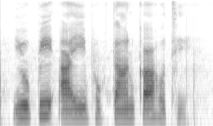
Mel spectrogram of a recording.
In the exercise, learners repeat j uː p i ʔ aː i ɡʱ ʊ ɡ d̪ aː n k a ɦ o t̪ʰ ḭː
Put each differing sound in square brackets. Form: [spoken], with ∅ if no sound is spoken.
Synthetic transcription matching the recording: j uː p i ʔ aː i [bʱ] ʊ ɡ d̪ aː n k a ɦ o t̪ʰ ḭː

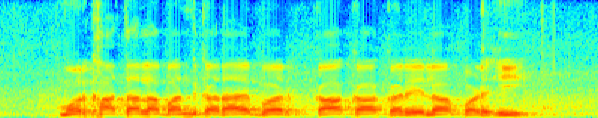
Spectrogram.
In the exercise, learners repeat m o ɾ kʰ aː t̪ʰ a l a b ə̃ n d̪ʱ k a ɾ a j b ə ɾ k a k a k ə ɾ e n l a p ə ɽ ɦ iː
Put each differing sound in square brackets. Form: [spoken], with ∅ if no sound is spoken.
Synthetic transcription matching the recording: m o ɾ kʰ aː [t̪] a l a b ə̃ n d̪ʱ k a ɾ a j b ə ɾ k a k a k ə ɾ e [∅] l a p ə ɽ ɦ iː

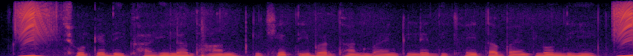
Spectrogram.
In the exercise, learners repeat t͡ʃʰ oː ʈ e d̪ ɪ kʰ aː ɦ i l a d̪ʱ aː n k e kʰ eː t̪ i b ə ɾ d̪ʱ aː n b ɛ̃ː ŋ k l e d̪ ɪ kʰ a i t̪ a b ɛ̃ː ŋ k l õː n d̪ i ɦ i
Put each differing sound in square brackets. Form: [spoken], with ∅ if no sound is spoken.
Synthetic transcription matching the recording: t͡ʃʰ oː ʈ e d̪ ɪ kʰ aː ɦ i l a d̪ʱ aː n k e kʰ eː t̪ i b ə ɾ d̪ʱ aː n b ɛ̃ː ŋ k l e d̪ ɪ kʰ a i t̪ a b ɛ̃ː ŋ k l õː n d̪ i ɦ i

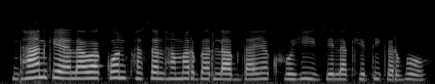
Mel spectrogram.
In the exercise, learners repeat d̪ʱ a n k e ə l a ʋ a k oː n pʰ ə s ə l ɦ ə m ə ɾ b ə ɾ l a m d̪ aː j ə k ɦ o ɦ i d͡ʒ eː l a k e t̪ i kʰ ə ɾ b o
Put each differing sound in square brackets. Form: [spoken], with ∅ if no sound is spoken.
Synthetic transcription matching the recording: d̪ʱ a n k e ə l a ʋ a k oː n pʰ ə s ə l ɦ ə m ə ɾ b ə ɾ l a [b] d̪ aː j ə k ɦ o ɦ i d͡ʒ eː l a [kʰ] e t̪ i [k] ə ɾ b o

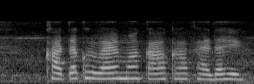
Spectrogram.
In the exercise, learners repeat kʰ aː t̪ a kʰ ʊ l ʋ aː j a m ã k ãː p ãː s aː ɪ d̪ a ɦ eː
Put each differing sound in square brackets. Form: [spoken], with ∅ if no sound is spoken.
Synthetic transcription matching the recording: kʰ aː t̪ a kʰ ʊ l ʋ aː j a m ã k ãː [k] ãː [f] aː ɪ d̪ a ɦ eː

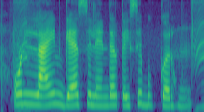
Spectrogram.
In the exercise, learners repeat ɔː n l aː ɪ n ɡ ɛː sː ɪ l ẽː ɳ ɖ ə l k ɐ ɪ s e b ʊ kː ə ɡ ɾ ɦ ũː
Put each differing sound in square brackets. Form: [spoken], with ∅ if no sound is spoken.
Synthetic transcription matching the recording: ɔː n l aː ɪ n ɡ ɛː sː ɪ l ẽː ɳ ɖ ə [ɾ] k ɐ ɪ s e b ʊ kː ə [∅] ɾ ɦ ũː

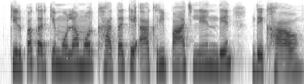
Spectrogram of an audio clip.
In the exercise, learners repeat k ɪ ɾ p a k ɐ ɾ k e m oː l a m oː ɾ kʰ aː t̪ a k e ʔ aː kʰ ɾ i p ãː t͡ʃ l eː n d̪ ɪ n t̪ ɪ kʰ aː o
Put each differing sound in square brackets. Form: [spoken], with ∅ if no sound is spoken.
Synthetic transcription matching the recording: k ɪ ɾ p a k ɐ ɾ k e m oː l a m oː ɾ kʰ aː t̪ a k e ʔ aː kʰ ɾ i p ãː t͡ʃ l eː n d̪ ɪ n [d̪] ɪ kʰ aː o

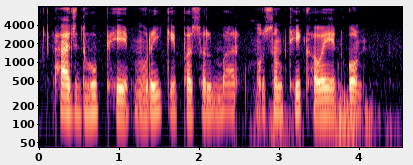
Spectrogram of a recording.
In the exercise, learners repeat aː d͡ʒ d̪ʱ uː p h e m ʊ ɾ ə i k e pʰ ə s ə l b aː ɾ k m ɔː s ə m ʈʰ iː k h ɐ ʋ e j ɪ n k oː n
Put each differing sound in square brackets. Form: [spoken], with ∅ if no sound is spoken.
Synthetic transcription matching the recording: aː d͡ʒ d̪ʱ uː p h e m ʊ ɾ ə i k e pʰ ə s ə l b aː ɾ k m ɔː s ə m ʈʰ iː k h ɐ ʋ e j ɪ n k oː n

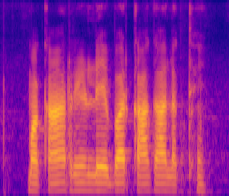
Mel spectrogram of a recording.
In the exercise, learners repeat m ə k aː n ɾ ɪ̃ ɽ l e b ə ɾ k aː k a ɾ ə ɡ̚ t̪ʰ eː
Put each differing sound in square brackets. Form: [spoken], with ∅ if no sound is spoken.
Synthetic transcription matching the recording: m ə k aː n ɾ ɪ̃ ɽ l e b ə ɾ k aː [ɡ] a [l] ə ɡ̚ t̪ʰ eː

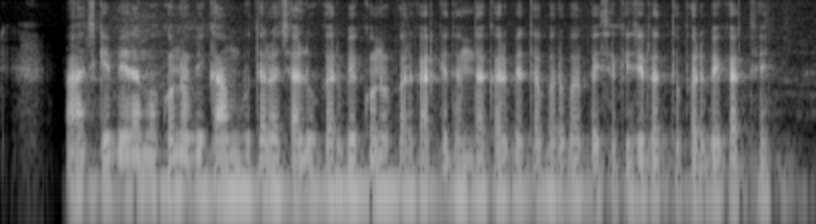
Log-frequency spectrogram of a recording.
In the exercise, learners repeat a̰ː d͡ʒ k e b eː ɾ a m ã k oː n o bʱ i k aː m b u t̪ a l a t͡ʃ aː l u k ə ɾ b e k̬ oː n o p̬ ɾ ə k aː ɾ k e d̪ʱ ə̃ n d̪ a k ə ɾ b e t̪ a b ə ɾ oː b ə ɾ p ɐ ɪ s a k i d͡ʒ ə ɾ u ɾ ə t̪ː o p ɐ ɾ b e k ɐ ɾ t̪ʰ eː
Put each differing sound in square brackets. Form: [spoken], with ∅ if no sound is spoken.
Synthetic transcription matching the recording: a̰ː d͡ʒ k e b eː ɾ a m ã k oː n o bʱ i k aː m b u t̪ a l a t͡ʃ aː l u k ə ɾ b e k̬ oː n o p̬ ɾ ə k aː ɾ k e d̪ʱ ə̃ n d̪ a k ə ɾ b e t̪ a b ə ɾ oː b ə ɾ p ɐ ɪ s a k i d͡ʒ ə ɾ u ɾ ə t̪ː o p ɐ ɾ b e k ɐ ɾ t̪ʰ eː

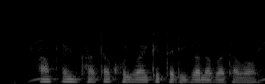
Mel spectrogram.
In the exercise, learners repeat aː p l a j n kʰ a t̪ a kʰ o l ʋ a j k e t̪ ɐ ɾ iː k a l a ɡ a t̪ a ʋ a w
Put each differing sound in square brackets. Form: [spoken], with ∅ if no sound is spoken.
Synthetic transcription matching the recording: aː p l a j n kʰ a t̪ a kʰ o l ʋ a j k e t̪ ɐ ɾ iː k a l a [b] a t̪ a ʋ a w

